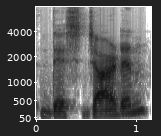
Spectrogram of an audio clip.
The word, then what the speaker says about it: Desjardin: The gym teacher's name is pronounced Miss Desjardin. I believe it is French.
